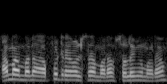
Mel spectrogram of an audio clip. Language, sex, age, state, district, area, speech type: Tamil, male, 30-45, Tamil Nadu, Ariyalur, rural, conversation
